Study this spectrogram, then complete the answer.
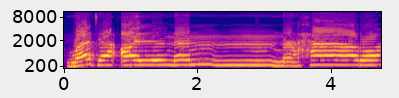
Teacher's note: نون کو نون سے ملاتے ہوئے یہاں پہ تھوڑی دیر ناک میں آواز کو گھمائیں گے۔ وَجَعَلْنَا النَّهَارَ، ہا نرم آواز میں، را موٹا۔ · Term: غنہ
